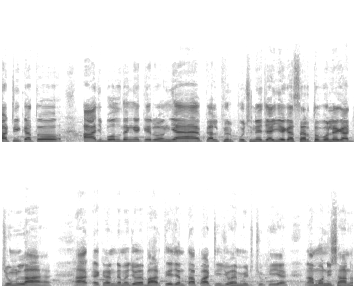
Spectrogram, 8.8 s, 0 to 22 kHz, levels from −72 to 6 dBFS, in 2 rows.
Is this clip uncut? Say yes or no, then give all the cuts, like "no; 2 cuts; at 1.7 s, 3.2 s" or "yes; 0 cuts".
no; 1 cut; at 5.3 s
